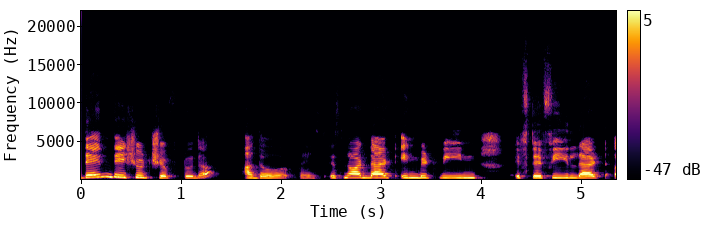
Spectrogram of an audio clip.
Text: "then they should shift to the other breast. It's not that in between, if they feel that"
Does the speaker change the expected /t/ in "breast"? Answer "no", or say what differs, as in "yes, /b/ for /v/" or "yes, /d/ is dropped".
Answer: yes, /t/ is dropped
